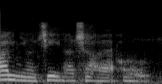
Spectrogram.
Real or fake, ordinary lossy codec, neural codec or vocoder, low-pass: fake; none; codec, 16 kHz, 2 kbps, FunCodec, trained on Chinese and English, 25 frames a second; 7.2 kHz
